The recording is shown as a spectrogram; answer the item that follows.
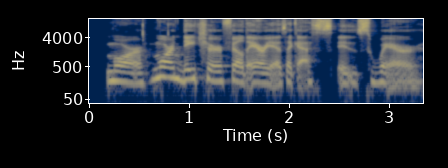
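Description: A woman with a Canadian accent and vocal fry, at a moderate pace with ordinary pitch variation. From rural Ontario, Canada, north of Waterloo; Ontario, Canada. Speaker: YouTube urbanism creator. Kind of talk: casual interview. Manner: hesitant, many fillers. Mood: friendly, relaxed. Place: home room. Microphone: headset.

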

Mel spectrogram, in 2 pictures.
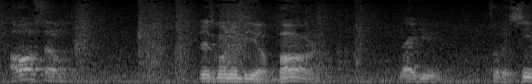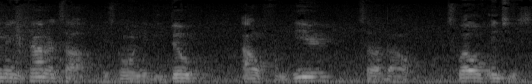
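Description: Amid noticeable background noise, a man speaks at a fairly slow pace with ordinary pitch variation and long, frequent pauses. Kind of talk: casual vlog chat. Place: home room. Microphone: phone near.

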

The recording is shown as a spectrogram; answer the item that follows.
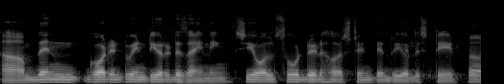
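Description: Fairly low male pitch in a monotone, flat intonation at a moderate pace. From India. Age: young. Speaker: startup founder; guest. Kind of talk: interview. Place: studio. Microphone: studio mic.

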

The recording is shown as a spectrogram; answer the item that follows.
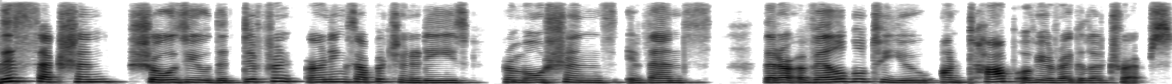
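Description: A woman speaks at a moderate pace, the background quiet. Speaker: presenter. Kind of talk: tutorial. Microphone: webcam.

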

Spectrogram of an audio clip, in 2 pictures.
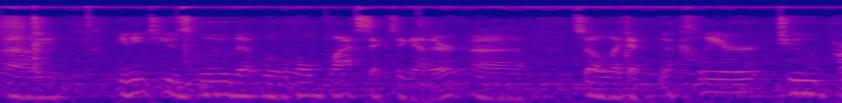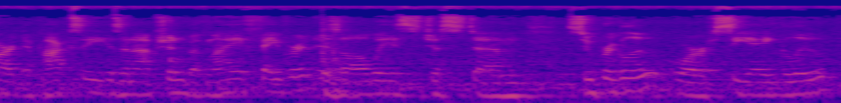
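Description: The speech moves at a fairly slow pace with ordinary pitch variation. Loud background noise sits behind it. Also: man. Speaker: kit maker demonstrating assembly. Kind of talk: tutorial. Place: workshop.

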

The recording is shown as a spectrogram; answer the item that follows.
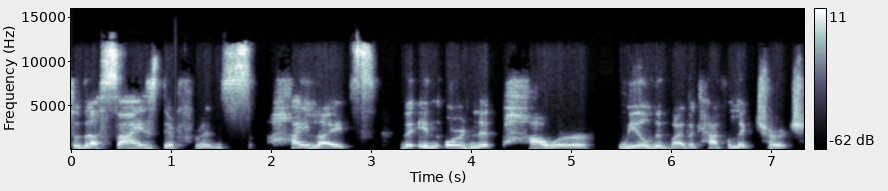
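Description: At a very slow pace, a woman speaks in a dark, mellow tone with lively intonation over a quiet background. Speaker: literature professor. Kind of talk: lecture read from a paper. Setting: video call. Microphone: video call.

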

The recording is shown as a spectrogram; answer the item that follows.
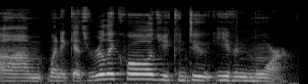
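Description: This is a woman speaking at a moderate pace. Her pitch varies in an ordinary way. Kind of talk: live stream tutorial. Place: home room. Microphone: webcam.

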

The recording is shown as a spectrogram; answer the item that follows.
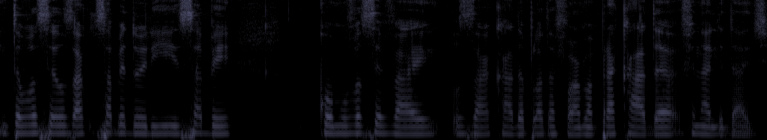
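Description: In a Brazilian accent, a woman talks at a very fast pace with a fairly low pitch, a dark, mellow tone and monotone, flat intonation. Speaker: interpreter; speaker. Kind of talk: live interpretation. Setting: venue with live audience. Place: hall. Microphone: handheld.

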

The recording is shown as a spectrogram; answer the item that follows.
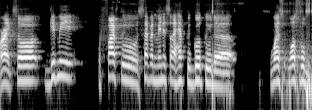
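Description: A man speaks at a fairly slow pace with an Indonesian accent, his pitch high and its variation ordinary. Long pauses come often. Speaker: webinar moderator. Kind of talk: webinar moderating. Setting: video call.

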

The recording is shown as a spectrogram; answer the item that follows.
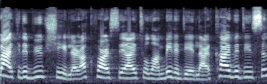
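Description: Her intonation is lively as she talks. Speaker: TV news host; news anchor. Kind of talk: TV political panel moderation. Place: studio. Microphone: lapel.

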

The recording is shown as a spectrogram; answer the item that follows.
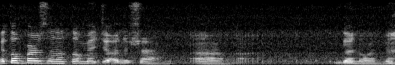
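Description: Background noise is noticeable. The pace is moderate. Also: woman. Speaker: tarot reader. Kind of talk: tarot reading to camera. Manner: kept quiet, not loud.

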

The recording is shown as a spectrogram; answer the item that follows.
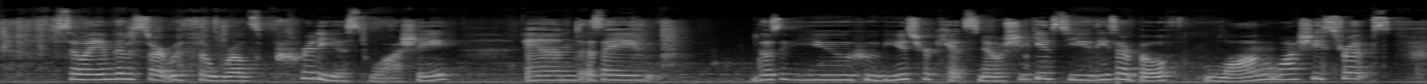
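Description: Light background noise sits behind a woman with an American accent. Her tone is relaxed, her intonation lively, and her pace fairly slow. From US Midwest. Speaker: English professor and planner video creator. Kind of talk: casual tutorial, planner walkthrough; casual tutorial chat. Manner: chatty, relaxed with fillers.

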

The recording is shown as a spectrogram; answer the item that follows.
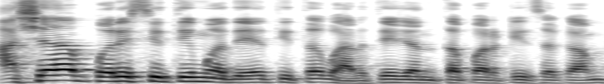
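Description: In a normal speaking voice, a man talks at a medium pitch. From Pune, Maharashtra (east Pune). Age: 50s. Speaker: local politician. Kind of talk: interview.

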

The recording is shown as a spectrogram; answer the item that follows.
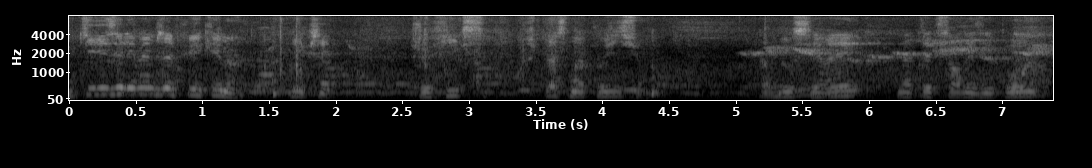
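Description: Loud background noise runs under a man who speaks fairly quickly, his pitch varying in an ordinary way. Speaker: fitness instructor. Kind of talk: exercise class instruction. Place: garden. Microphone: camera far.

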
